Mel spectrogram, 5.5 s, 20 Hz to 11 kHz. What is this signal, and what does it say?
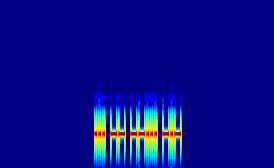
Morse code, heard as a keyed tone, about 30 wpm, 700 Hz. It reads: SM7K
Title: DXCC-100 Call Signs - 4 Characters - 30wpm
